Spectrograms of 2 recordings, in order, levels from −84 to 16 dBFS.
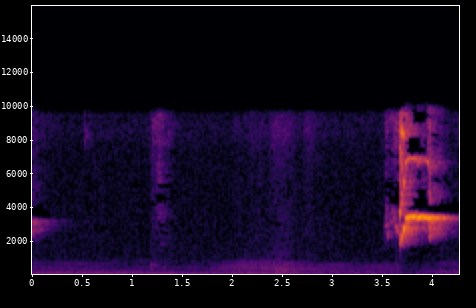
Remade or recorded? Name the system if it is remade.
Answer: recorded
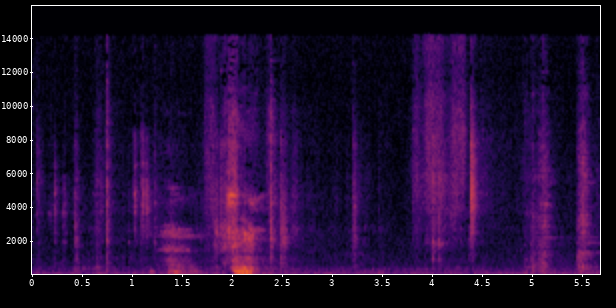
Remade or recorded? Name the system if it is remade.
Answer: recorded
